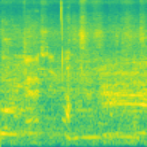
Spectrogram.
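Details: Brief low moo from PO cattle at Sokaraja market, Banyumas, a steady humming note with a short sharp noise early on, market chatter behind.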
